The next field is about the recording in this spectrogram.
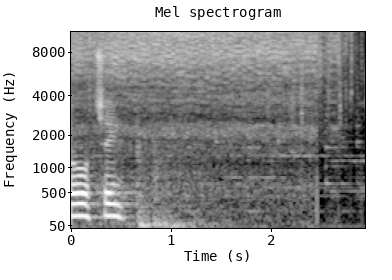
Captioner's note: spray hisses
